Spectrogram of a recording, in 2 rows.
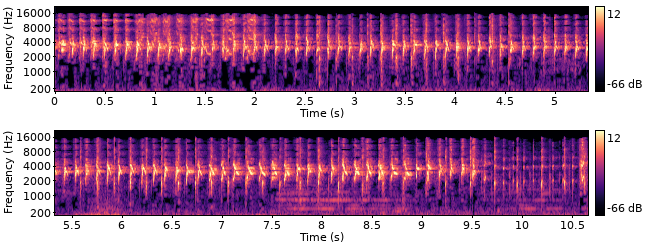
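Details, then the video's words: Lovebird aged three and a half months, described as suitable for tutoring, chattering in a dense, fast series of high chirps that fade toward the end, with a faint low tonal sound in the background. "Lovebird 3.5 🌒 berani trek dengan dewasa dan Cocok buat masteran"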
